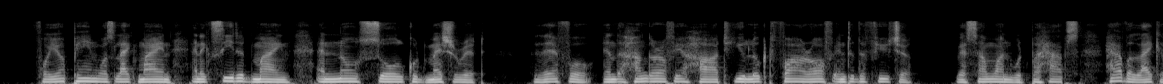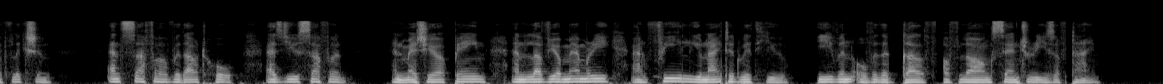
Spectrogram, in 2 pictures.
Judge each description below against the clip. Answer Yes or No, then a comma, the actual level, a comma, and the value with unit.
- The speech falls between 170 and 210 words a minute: Yes, average, 175 wpm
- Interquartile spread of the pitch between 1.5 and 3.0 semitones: Yes, narrow, 2.6 semitones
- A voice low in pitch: Yes, low, 115 Hz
